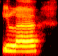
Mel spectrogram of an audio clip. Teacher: hati-hati lam tasdid lunak saja, ya, tidak terlalu dilepas. Illa, tidak juga illa, tidak berlebihan penekanannya, dia sifatnya lunak saja.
